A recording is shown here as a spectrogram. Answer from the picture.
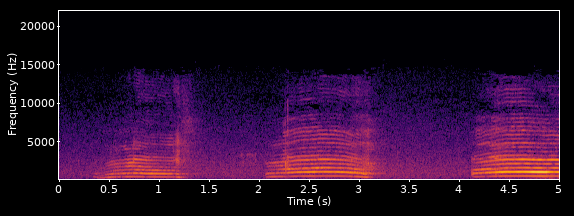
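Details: Maru, a pet cat indoors, meowing after running around and catching a toy before falling asleep: three drawn-out harmonic meows about a second long each, the last one louder and rising slightly.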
